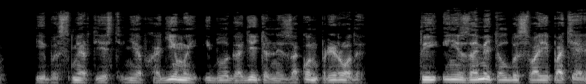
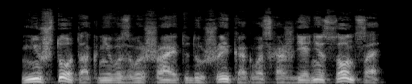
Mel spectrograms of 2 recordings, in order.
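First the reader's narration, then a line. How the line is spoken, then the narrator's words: Plain. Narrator (Russian): говорит Томпсон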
